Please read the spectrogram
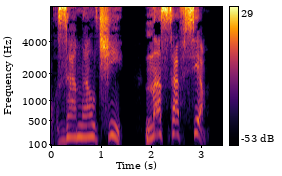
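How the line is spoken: Hissing. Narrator (Russian): прошипел

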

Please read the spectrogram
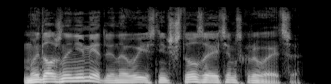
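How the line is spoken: Commanding, peremptory tone. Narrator (Russian): непререкаемым тоном заявил Мальверер

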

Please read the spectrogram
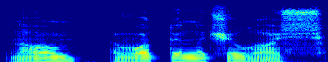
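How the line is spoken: Glum mutter. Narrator (Russian): уныло пробормотал он

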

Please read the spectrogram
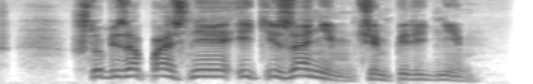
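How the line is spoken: Grumbling. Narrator (Russian): проворчал вернувшийся к нам кореш

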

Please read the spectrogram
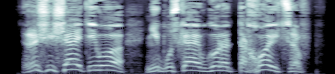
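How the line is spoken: Roar. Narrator (Russian): проревел Аас

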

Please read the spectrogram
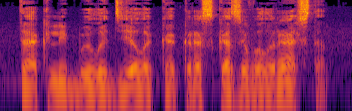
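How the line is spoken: Hoarse, almost anxious voice. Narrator (Russian): Несмотря на усилия Валери казаться спокойным, голос его прозвучал хрипло, почти тревожно

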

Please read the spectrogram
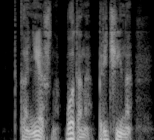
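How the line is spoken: Quiet. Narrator (Russian): негромко сказал Фок

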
